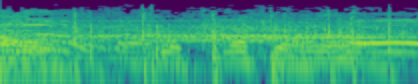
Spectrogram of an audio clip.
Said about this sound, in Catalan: Salut! Sempre m'ha agradat aplaudir-me. Sempre m'ha agradat.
